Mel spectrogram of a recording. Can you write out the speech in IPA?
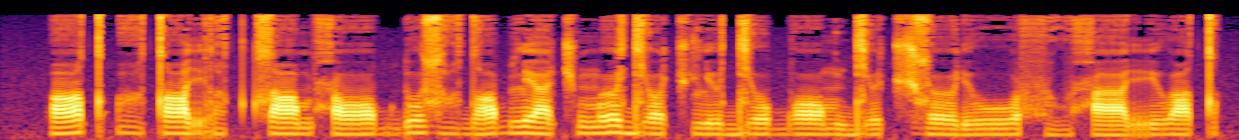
ɑ tˤ ʔ ɑ̤ tˤ ɑ rʲ o̤ tˤ t͡s ɑː m ħ ɔː b ɗ u z ɔ̤ dˤ ɑ b lʲ aː t͡ʃ m ɵ dʲ ɔː t͡ʃ lʲ u dʲ o b ɔː m dʲ ɵ t͡ʃ z ɵː ɾʲ uː ħ ṳ ħ aː rʲ uː tˤ

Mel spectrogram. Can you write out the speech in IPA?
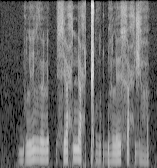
b o̤ l i l ð ø l | s e ħ n ɛ ħ ǁ o̤ l ɡ͡b a̤ l e x ɛ ħ ʒ a̤

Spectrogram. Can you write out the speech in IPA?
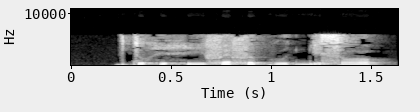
t u˨ h i˨ h iː˨ f ɛ˦ f ɛ˦ kʷ iː˨ ɡ͡b i˨ s ɔ˨˦

